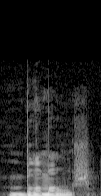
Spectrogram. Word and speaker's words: Blancmange: We're going to go with Blancmange.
